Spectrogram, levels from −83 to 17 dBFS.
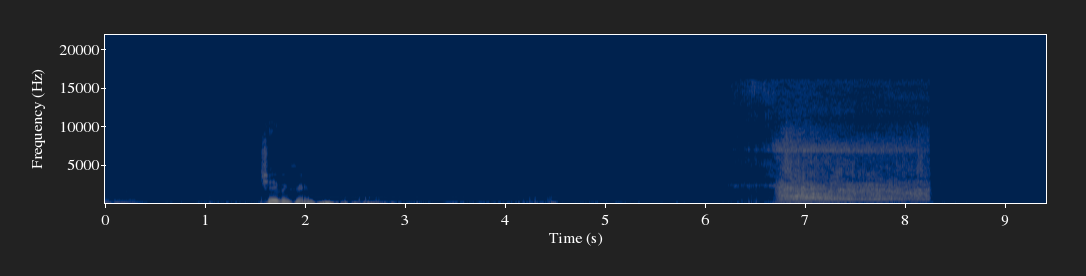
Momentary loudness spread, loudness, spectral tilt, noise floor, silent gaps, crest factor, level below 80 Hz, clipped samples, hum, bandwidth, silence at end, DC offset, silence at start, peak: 21 LU; -50 LUFS; -4 dB/octave; -87 dBFS; none; 24 dB; -66 dBFS; under 0.1%; none; 16.5 kHz; 1.1 s; under 0.1%; 0 s; -32 dBFS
